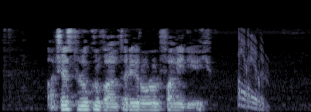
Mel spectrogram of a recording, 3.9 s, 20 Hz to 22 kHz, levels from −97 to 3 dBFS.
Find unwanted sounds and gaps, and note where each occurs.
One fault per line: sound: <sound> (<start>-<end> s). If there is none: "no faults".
sound: chirp (3.0-3.4 s)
